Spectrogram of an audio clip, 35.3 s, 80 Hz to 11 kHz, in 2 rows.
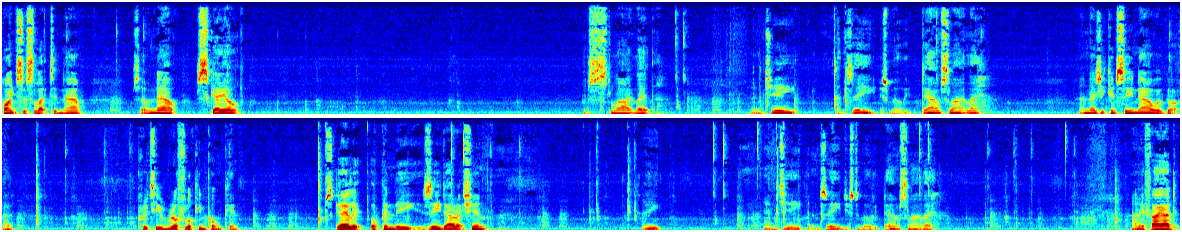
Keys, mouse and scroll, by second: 0.7 middle click, 1.9-5.7 middle click, 3.2 s, 4.6-5.3 scroll down 8, 8.4 scroll, 10.0 click, 11.1 g, 12.3 z, 13.9 click, 15.7 click, 15.9 click, 16.4 click, 16.6 click, 17.2 middle click, 17.9 Tab, 18.9 middle click, 19.0 middle click, 19.1 middle click, 20.8 middle click, 22.2 s, 23.0 z, 23.9 scroll down 3, 24.0 scroll, 24.3 click, 25.2 middle click, 26.2 s, 26.8 s, 28.2 click, 29.1 g, 29.7 z, 30.5 s, 30.5 g, 31.3 click, 31.9 scroll up 3, 32.6 middle click, 33.5 middle click, 34.9-35.3 scroll down 3.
